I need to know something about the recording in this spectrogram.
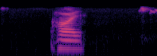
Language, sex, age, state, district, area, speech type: Santali, male, 18-30, Jharkhand, East Singhbhum, rural, conversation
